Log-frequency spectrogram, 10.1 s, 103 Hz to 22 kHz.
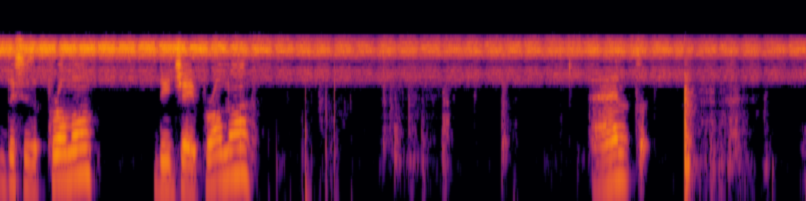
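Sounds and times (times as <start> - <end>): high-pitched background whine: 0.0 - 5.6.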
